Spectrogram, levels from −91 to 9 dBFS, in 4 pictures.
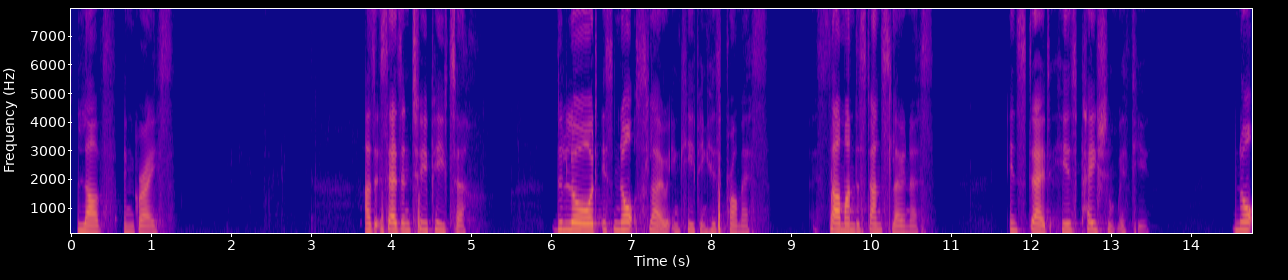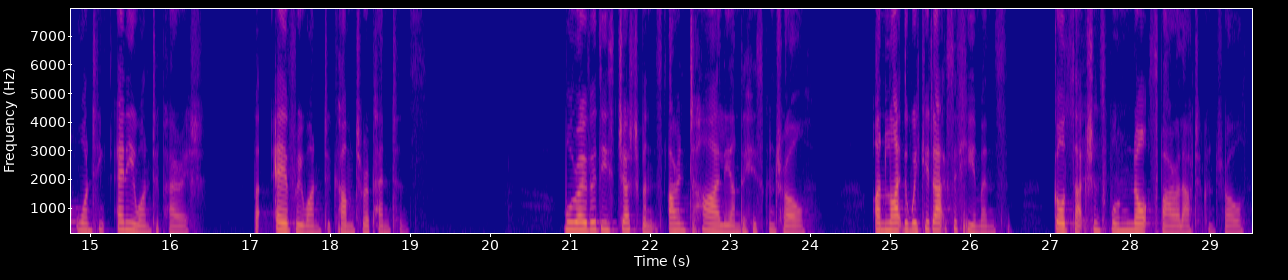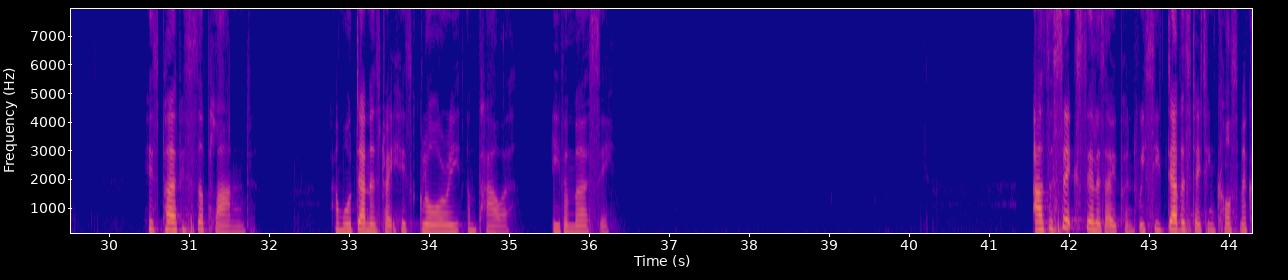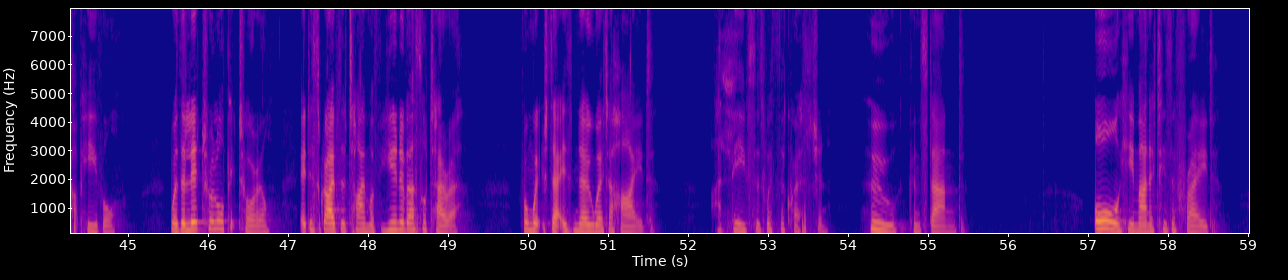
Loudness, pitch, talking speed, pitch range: -33 LUFS, 220 Hz, 115 wpm, 200-240 Hz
